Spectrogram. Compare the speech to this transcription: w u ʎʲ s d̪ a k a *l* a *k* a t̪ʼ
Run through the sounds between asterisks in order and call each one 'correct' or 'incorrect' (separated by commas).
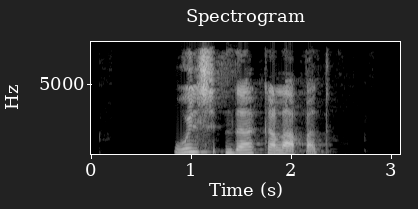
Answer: correct, incorrect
